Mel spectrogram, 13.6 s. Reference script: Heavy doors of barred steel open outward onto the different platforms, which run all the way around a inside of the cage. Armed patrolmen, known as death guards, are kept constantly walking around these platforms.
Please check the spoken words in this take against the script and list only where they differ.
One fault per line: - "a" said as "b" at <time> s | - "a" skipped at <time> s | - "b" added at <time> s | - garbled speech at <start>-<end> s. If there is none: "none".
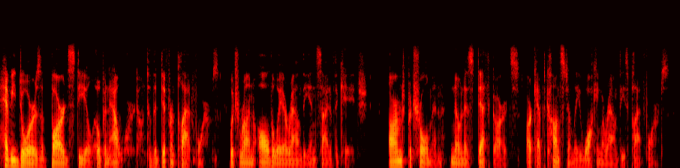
- "a" said as "the" at 6.0 s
